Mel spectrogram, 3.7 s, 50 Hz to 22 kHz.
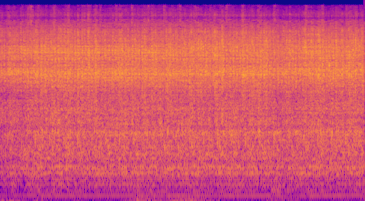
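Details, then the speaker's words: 1963½ Ford Falcon Futura off the road 18 years, Seafoam in the fuel, temporary wiring: engine idles with a slight occasional stumble under a steady hum; mild misfire at idle, owner suspects spark plugs, then wires. "she got a little Miss in her I can tell so probably gonna have to do some spark plugs probably do wires next"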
